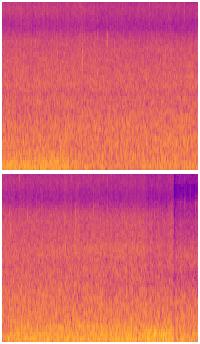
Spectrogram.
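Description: Heavy rain falling steadily, heard from a moving vehicle on a wet road: a dense, unbroken noise. The higher hiss dulls abruptly just before the end.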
